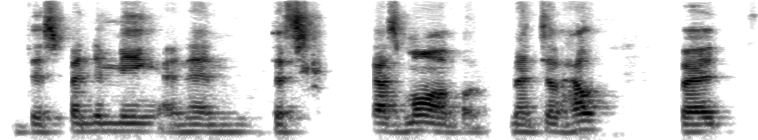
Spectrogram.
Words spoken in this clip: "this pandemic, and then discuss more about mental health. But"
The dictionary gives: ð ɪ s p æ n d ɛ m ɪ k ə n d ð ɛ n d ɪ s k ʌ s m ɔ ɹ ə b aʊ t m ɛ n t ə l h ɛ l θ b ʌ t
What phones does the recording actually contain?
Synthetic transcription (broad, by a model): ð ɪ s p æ n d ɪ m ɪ ə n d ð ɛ n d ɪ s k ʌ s m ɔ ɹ ə b aʊ t m ɛ n t ə l h ɛ l θ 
